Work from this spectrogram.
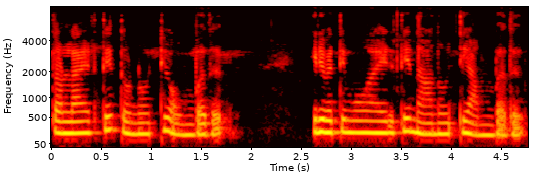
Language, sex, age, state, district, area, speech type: Malayalam, female, 18-30, Kerala, Wayanad, rural, spontaneous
